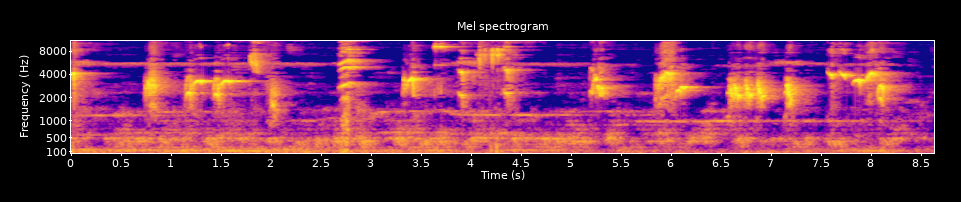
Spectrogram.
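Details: Energetic singing from a golden-fronted leafbird, a tutor recording for green leafbirds: varied chirps and slurred whistles in short phrases, separated by brief gaps, with a soft low hum throughout.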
